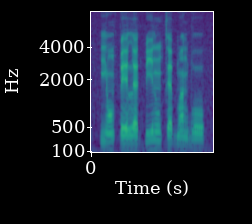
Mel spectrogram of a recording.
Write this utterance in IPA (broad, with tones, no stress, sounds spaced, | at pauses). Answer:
j ɔ̃˨ k͡p e˨ l ɛ˨ k͡p i˨˦ ɾ ũ˧ k ɛ˨ b ã˨ ɡ͡b o˨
